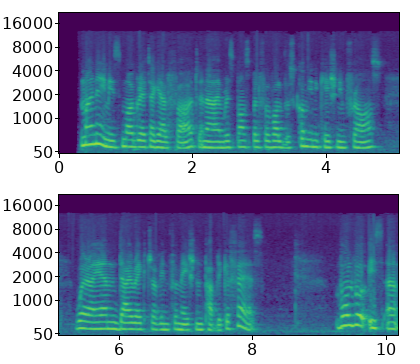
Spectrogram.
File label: SWEDEN, Accents of English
